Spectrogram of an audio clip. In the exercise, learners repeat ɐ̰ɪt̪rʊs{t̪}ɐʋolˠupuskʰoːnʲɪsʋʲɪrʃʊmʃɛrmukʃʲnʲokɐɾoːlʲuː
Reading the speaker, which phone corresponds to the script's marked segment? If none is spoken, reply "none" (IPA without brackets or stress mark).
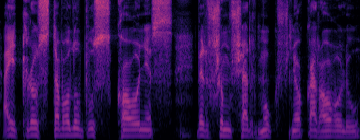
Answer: t̪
